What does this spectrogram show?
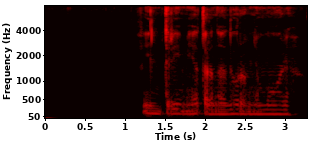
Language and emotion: Russian, sad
